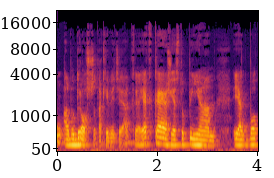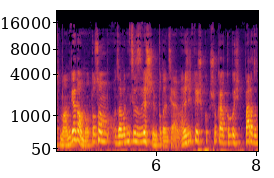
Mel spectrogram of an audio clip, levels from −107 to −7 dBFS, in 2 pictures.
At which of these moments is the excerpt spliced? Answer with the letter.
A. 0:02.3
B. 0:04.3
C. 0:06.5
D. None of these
A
